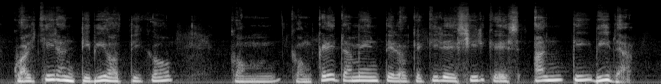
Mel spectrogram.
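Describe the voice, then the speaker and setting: At a very slow pace with ordinary pitch variation, the voice sounds dry and close with no echo, though noticeable background noise is present. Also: man. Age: 80s+. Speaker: naturopath. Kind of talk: radio interview.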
